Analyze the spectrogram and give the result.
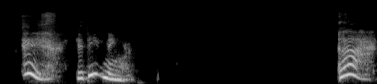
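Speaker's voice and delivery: very loud, booming, out-of-breath voice. A speaker stepping up to the podium opens public remarks: out of breath. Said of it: "gotta catch my breath".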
